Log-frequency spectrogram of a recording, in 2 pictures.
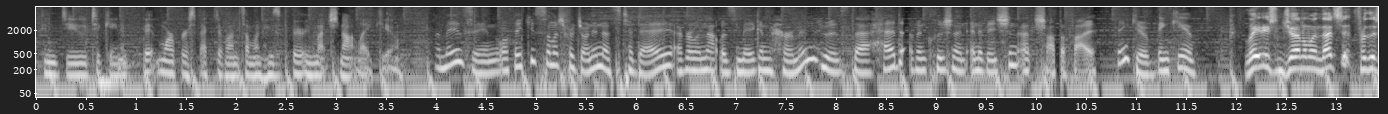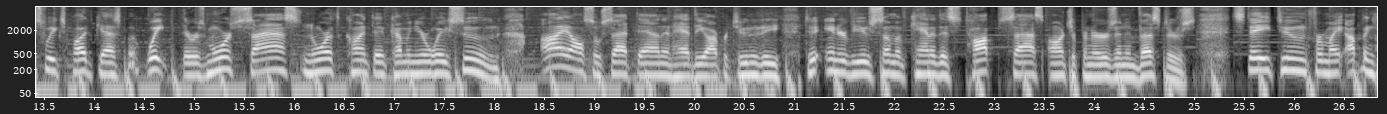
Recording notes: the Startup Canada Podcast Show attended the SaaS North Scale-up Conference, Canada’s largest SaaS conference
